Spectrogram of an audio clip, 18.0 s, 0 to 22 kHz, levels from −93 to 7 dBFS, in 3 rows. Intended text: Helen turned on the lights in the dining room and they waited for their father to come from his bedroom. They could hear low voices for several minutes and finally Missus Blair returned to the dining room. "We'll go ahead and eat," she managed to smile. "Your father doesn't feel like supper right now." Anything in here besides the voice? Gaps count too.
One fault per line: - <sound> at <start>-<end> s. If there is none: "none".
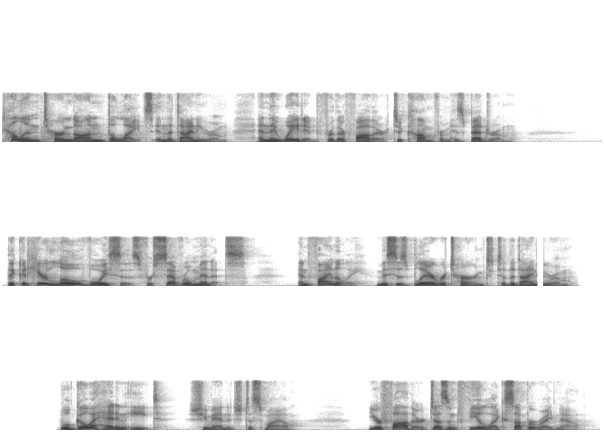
- dropout at 11.3-11.4 s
